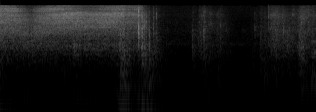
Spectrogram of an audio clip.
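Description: Cardboard keycap box sliding out of a plastic air-column cushion bag: a steady rubbing hiss of plastic against the box for about a second, then fainter rustling.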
